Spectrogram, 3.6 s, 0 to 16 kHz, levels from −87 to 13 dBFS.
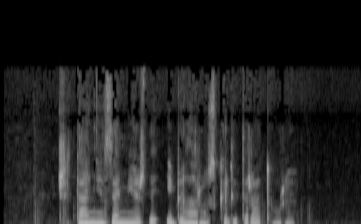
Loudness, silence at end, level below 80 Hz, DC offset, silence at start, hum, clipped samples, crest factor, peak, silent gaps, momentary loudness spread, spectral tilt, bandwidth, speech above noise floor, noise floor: -25 LUFS; 0.65 s; -58 dBFS; under 0.1%; 0.6 s; none; under 0.1%; 20 dB; -8 dBFS; none; 12 LU; -3.5 dB/octave; 11.5 kHz; 38 dB; -63 dBFS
